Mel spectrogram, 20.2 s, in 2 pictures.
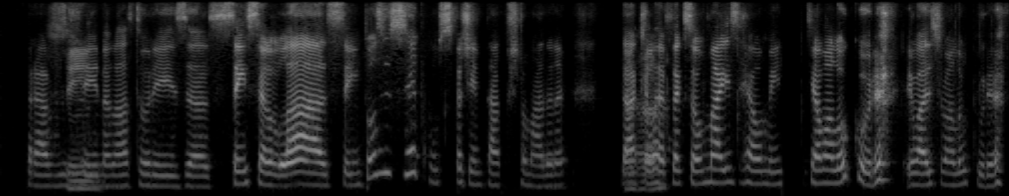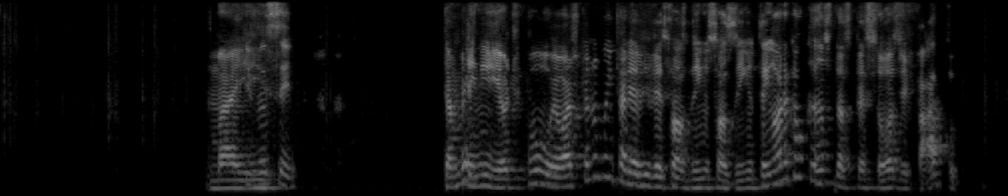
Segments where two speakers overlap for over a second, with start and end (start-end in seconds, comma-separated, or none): none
